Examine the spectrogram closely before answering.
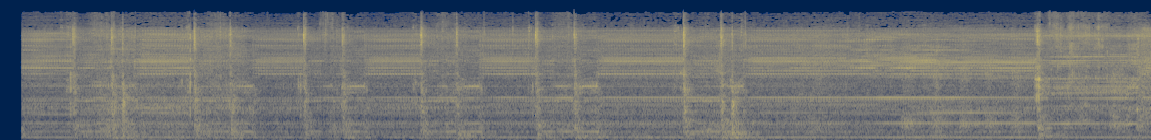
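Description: Scrap electric motor stator recycling machine running with a steady hum, an intermittent whirring and irregular clicks and knocks as a copper-wound motor stator is worked against its cutter. After about twelve seconds the whirring gives way to a steadier tone.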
